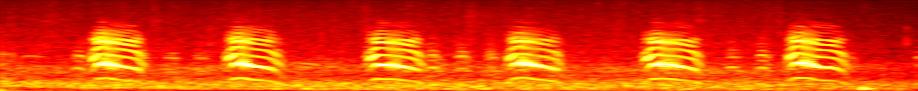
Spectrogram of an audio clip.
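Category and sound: bird, gull calls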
